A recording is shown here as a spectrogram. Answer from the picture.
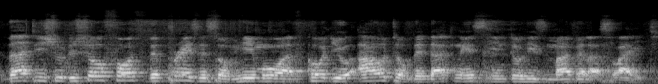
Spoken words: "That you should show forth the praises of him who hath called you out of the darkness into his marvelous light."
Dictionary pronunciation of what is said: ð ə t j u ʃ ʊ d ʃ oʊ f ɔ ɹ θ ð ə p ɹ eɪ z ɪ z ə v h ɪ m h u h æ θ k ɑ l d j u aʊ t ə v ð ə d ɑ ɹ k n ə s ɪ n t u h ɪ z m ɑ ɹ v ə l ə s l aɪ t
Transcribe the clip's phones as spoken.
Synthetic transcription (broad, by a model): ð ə t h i ʃ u d ʃ oʊ f ɔ ɹ θ ð ə p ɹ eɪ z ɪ s ə v h ɪ m h u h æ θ k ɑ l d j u aʊ t ə v ð ə d ɑ ɹ k n ə s ɪ n t u h ɪ z m ɑ ɹ v ə l ə s l aɪ t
